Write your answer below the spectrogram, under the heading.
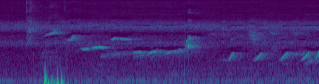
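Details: A wild white-rumped shama (Medan variety) in forest sings a varied run of clear whistles, slurred notes and short rising phrases, with a brief low thump near the start.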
